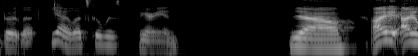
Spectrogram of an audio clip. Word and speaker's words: Marion: much to me but yeah let's go with Marion yeah I I like to I don't know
